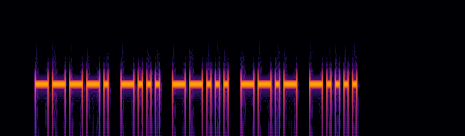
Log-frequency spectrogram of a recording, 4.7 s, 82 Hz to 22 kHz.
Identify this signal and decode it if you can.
Morse code, heard as a keyed tone, about 28 wpm, 700 Hz. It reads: 9B7Q6
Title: Code Groups - 5 Letter:Numbers - 28wpm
